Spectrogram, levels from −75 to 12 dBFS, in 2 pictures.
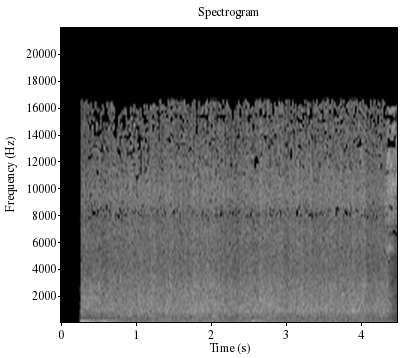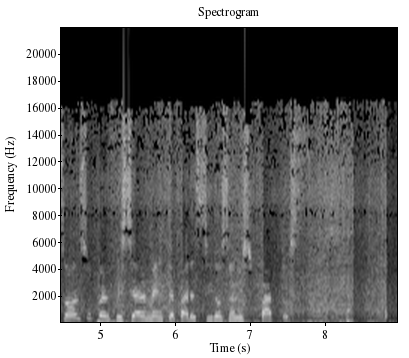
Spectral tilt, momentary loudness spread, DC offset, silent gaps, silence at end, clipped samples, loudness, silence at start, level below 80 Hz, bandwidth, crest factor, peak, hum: -1.5 dB/octave; 7 LU; under 0.1%; none; 0 s; under 0.1%; -15 LUFS; 0.25 s; -36 dBFS; 17 kHz; 16 dB; 0 dBFS; none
